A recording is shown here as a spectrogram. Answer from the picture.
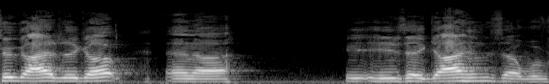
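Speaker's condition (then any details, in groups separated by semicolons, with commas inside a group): Cerebral palsy; cord around neck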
